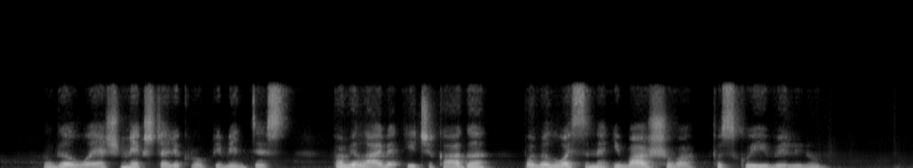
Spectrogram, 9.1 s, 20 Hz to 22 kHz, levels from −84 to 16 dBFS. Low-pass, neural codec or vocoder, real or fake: 10.8 kHz; codec, 24 kHz, 0.5 kbps, DualCodec; fake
